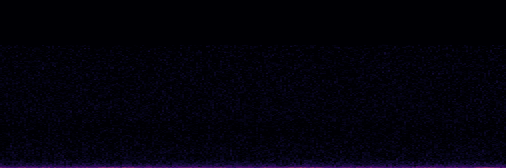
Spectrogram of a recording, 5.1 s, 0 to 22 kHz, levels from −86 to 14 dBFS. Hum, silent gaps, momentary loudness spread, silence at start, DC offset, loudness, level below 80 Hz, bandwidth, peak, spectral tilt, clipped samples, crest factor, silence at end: none; none; 1 LU; 0 s; under 0.1%; -62 LUFS; -62 dBFS; 16.5 kHz; -40 dBFS; -3.5 dB/octave; under 0.1%; 16 dB; 0 s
